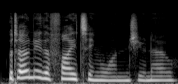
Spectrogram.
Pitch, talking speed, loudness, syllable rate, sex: 220 Hz, 235 wpm, -17 LUFS, 5.5 syllables/s, female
